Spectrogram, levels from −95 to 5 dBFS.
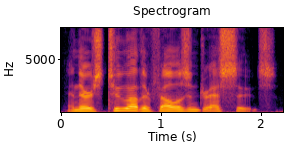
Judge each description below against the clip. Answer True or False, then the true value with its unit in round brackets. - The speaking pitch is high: False (135 Hz)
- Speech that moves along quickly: True (215 wpm)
